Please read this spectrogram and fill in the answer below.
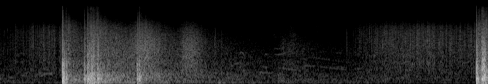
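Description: Aerial firework shells bursting: a sharp bang a little after half a second in, then two or three more over the next second, each trailing off into an echoing rumble. Near the end a hiss grows, then another loud bang.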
